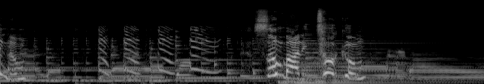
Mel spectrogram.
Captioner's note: none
